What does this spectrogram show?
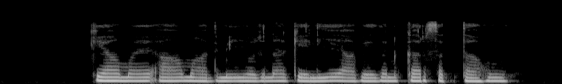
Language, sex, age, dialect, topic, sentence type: Hindi, male, 25-30, Awadhi Bundeli, banking, question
